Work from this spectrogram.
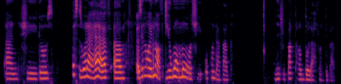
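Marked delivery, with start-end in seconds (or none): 1.4-3.8 louder, higher imitated passenger; insistent retold reply. Passenger offers driver more money, loud and insistent. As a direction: push the offer out loudly.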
